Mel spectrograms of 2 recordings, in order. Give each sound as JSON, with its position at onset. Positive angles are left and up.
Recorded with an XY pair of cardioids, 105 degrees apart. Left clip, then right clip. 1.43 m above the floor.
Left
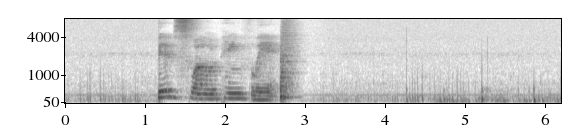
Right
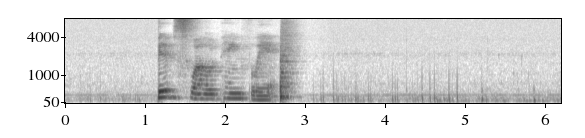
{"t": 1.2, "sound": "a woman speaking", "azimuth_deg": -45, "distance_m": 0.9}
{"t": 2.7, "sound": "a snare drum", "azimuth_deg": -40, "distance_m": 0.9}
